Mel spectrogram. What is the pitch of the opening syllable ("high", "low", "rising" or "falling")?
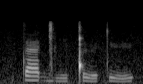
high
